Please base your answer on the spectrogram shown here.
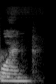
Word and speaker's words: Einkorn: How do you pronounce that? Einkorn flour? Einkorn.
